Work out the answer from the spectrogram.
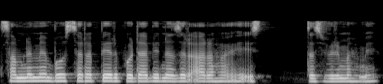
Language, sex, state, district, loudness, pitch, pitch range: Hindi, male, Arunachal Pradesh, Lower Dibang Valley, -15 LUFS, 150 Hz, 140-155 Hz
